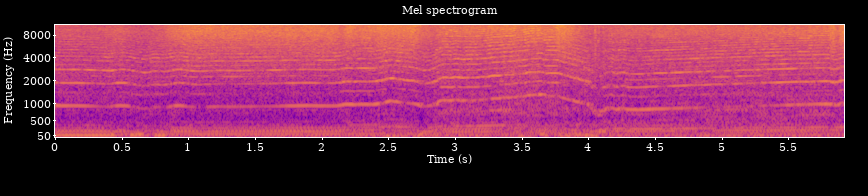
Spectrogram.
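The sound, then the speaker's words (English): A supercharged S-Type car climbs the hill at Harewood Hillclimb, its supercharger whining high over a loud engine note. The whine dips and rises with the revs through the corners, and no voices are heard. “Listen to that supercharger whining.”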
